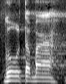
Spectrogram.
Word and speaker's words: Gautama: Cho nên gọi theo cách Ấn Độ là hay nhất, Gautama Buddha. Gautama là họ của Đức Phật, nhưng mà phát âm theo tiếng Ấn Độ là Gautam, chữ A nằm ở cuối không có đọc, Gautam Buddha.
